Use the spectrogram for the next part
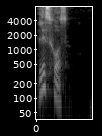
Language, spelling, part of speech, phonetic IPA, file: Russian, лесхоз, noun, [lʲɪˈsxos], Ru-лесхоз.ogg
- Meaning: 1. forestry 2. forestry farm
